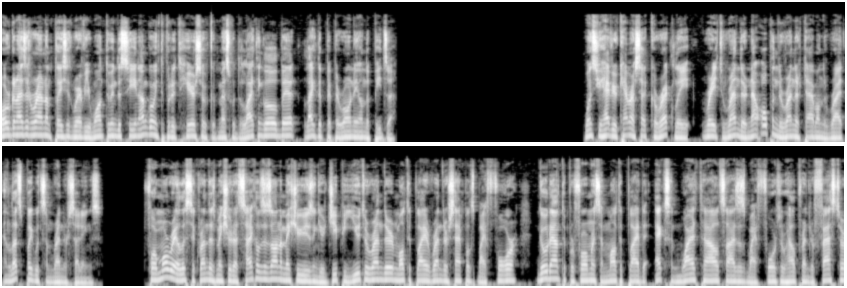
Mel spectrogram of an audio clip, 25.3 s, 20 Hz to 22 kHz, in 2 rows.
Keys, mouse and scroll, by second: 0.0 click, 0.0 scroll up 4, 0.1 z, 0.5 scroll down 1, 0.6 click, 0.7 click, 0.7 g, 1.3 scroll down 4, 1.5 scroll up 1, 1.5 z, 2.0 z, 2.1 scroll up 3, 2.2 shift+middle click, 2.4 click, 2.9 scroll up 3, 3.4 click, 6.1 scroll, 6.2 click, 6.3-6.8 scroll down 4, 6.9 click, 6.9 g, 7.7 g, 8.0 click, 8.0 0, 8.2 scroll up 5, 8.7 scroll down 3, 8.9 click, 9.3 BackSpace, 9.4 0, 9.7 click, 10.6 click, 10.7 0, 10.9 scroll up 4, 11.5-12.4 scroll down 2, 13.8 click, 15.0-18.8 drag, 22.7-25.2 drag.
